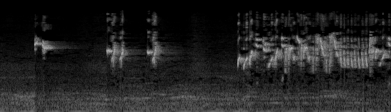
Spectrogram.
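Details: European goldfinch, Khemis Miliana sector of Ain Defla province, Algeria: a few isolated thin high calls, then a sustained bright twittering, buzzy song in the second half, over a low background hum.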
